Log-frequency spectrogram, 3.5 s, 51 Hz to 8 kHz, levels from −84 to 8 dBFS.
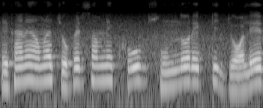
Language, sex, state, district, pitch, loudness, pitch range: Bengali, male, West Bengal, Jalpaiguri, 170 Hz, -17 LUFS, 145-180 Hz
